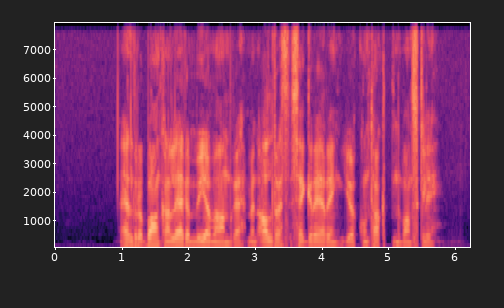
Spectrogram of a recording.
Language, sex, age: Norwegian, male, 48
